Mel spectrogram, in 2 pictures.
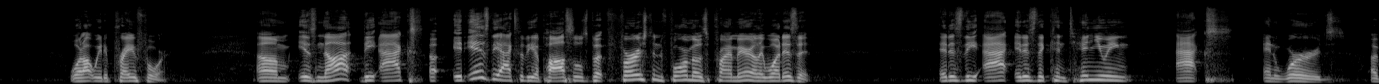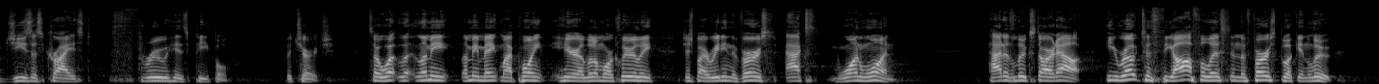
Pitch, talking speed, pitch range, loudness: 180 Hz, 180 wpm, 160-190 Hz, -26 LUFS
